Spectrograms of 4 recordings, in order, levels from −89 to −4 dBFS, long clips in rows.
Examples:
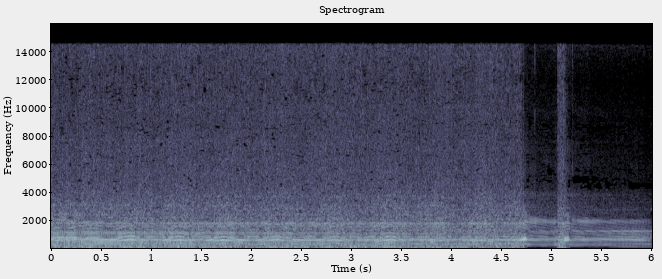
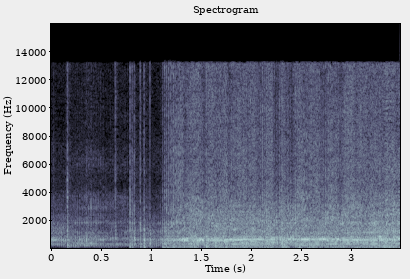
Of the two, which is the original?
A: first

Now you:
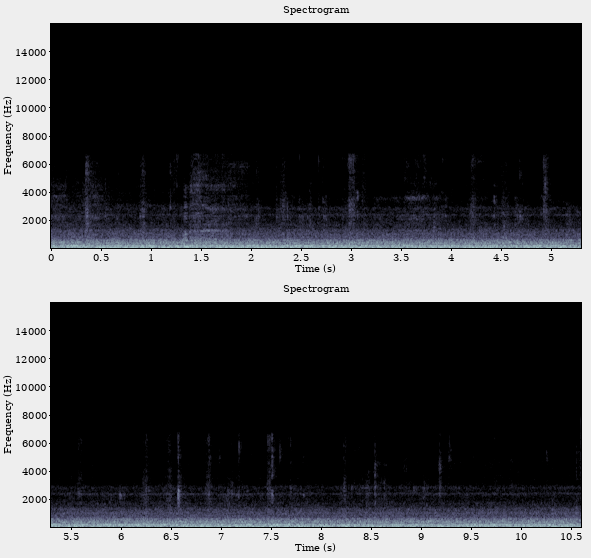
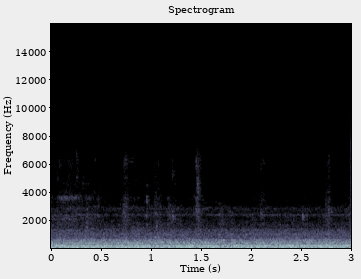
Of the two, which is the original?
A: second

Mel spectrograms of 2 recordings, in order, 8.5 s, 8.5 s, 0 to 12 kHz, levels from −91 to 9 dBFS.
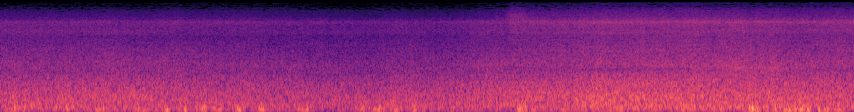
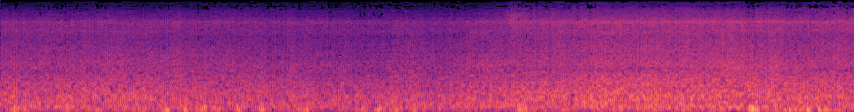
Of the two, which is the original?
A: first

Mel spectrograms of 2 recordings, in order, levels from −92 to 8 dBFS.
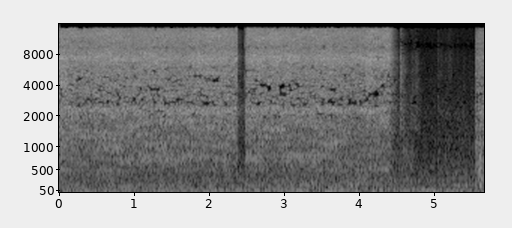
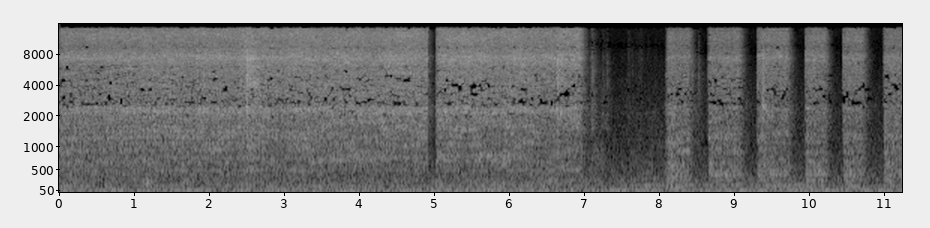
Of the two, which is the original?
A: second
